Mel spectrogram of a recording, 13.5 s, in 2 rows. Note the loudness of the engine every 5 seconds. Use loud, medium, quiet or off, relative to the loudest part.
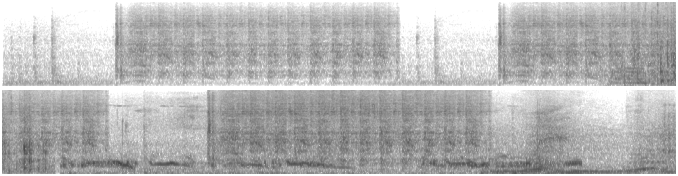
medium, loud, loud.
